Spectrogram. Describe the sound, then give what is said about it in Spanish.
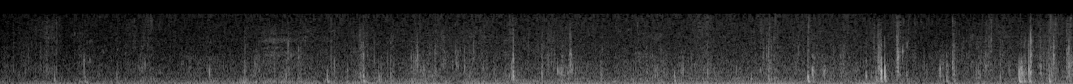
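Two people's footsteps walk along a narrow forest path, a steady run of soft, scuffing steps over a constant background hiss, growing a little more pronounced toward the end, with no talk. “Mónica y Alex caminan por un estrecho sendero del bosque”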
